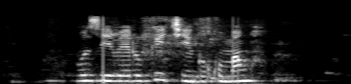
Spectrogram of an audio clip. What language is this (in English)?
Kinyarwanda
